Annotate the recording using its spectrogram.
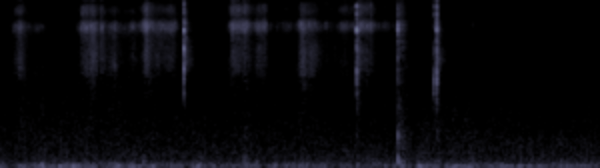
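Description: Irregular rustling and crackling with a few sharp clicks, dying away after about four and a half seconds.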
